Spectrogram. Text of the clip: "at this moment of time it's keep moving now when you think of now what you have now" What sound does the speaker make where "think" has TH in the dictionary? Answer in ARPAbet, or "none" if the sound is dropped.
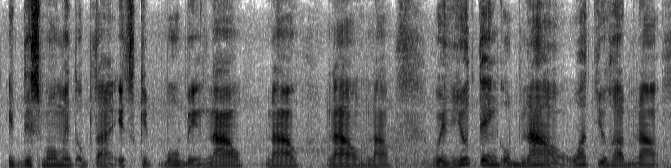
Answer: T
